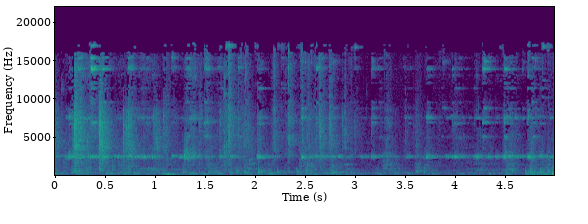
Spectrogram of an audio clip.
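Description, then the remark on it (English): Two dogs, one named Toof Toof, patter and skitter across a hard floor, running all over the place on getting home, a busy, irregular stream of light clicks and scrapes, with no one talking. “They're going to run all over the place.”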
